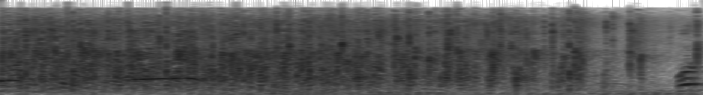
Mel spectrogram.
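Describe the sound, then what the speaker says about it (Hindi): Crowd at a village welcome gathering breaks into loud sustained applause to greet a guest, dense clapping that thins toward the end, with voices and a whistle-like tone over it. "एक बार जोरदार तालियों से उनका स्वागत करें"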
